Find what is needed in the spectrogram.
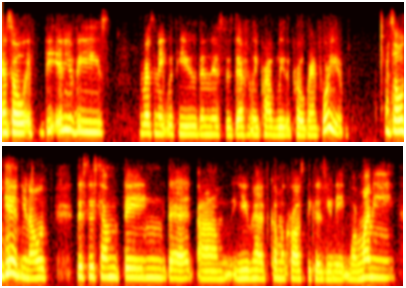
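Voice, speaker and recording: With a Baltimore accent, a woman speaks at a medium pitch. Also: ordinary pitch variation, moderate pace. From US, Baltimore. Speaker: dispatch trainer and business owner. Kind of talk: sales pitch. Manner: casual with frequent fillers.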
